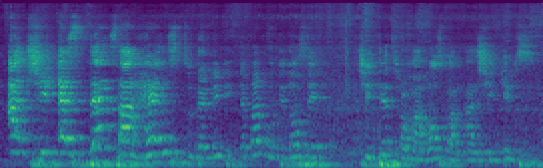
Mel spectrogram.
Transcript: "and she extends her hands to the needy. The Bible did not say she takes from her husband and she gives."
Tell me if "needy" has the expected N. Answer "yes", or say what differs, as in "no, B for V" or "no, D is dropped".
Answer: no, L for N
